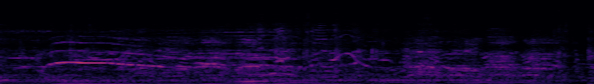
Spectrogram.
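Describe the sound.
A large crowd at a Kingdom of Wrestling main event, the Workhorse Championship match, roars and chatters continuously, with excited shouts rising above a dense wash of overlapping voices that stays loud throughout.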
